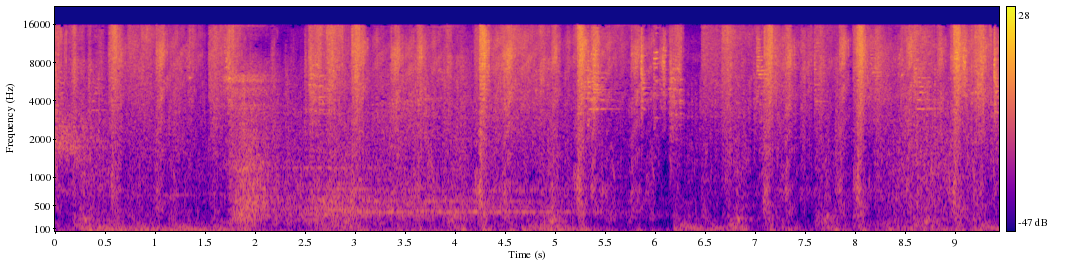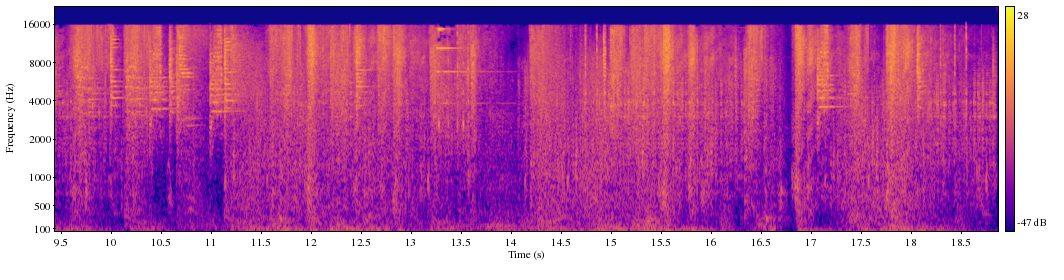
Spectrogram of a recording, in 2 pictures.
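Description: Spell effects crackle and whoosh as game characters fight.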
